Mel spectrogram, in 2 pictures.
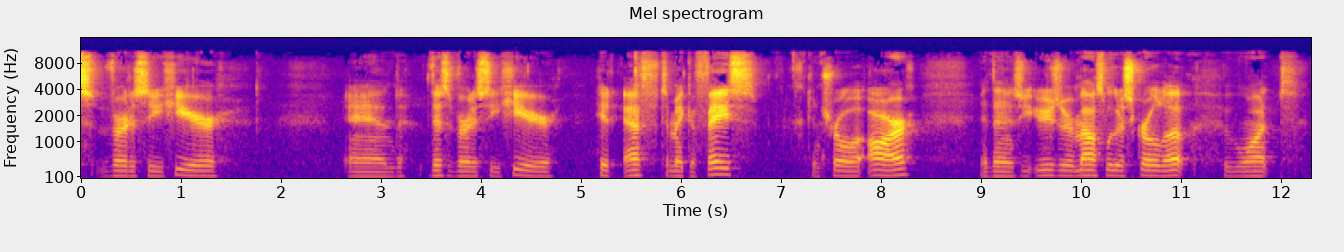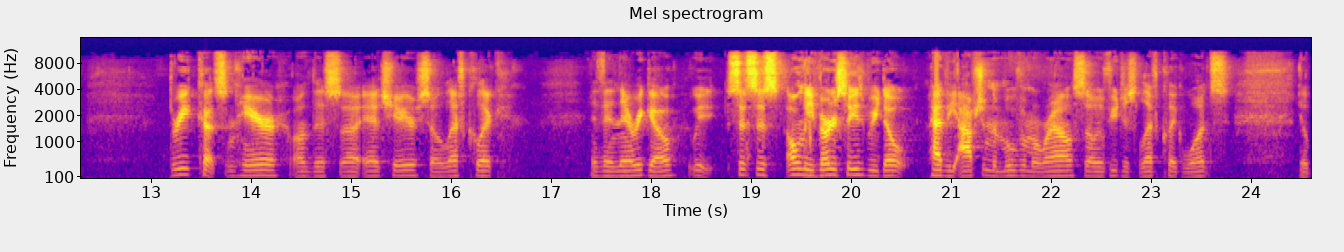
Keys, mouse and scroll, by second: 1.1-3.6 middle drag, 4.3-7.9 right drag, 5.5 f, 7.9 ctrl+r, 16.0-17.8 drag, 18.1-19.7 middle drag.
